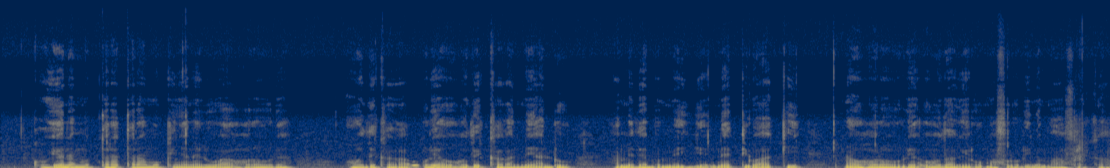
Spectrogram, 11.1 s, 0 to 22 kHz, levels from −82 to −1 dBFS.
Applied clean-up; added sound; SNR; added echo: none; none; none; none.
